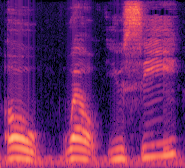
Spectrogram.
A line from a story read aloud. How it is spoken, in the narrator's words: Leon said slowly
